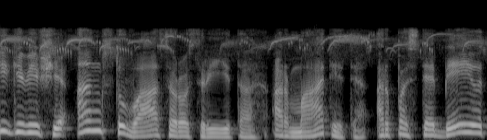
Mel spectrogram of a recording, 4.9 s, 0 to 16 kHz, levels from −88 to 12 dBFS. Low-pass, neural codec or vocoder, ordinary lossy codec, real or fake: 7.2 kHz; none; AAC, 64 kbps; real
